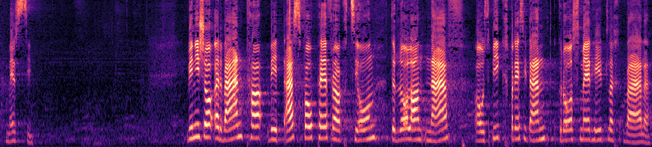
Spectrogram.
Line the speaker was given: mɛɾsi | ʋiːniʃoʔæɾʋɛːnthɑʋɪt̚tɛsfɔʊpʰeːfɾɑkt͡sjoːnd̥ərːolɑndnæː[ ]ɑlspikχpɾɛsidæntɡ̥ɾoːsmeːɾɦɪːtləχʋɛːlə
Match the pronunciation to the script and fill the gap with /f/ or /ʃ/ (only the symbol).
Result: f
